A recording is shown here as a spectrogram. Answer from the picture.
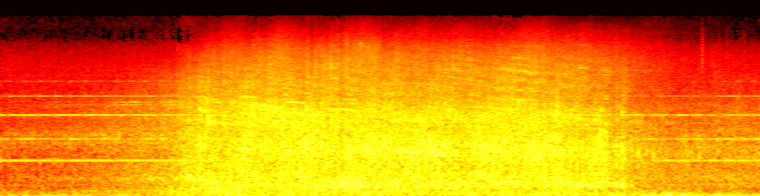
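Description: An NS double-deck electric passenger train passes at speed from about two seconds in, with a loud rush and clattering wheels, and is gone near the end. A steady ringing level-crossing warning bell sounds before it, is drowned out while it passes, and is heard again after it.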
